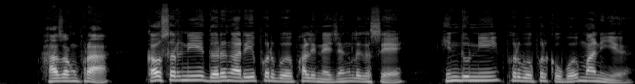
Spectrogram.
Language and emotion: Bodo, neutral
